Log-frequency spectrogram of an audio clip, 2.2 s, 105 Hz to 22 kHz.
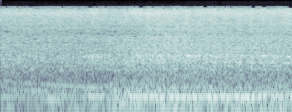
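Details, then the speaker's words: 2003 Mercury Grand Marquis 4.6L V8 at idle: the idle air control valve draws air past itself and makes an acoustic, fluting "yodel" whistle that wavers up and down over the engine, heard from the intake pipe feeding the IAC. "It's trying to suck air past there, and it's creating a musical instrument noise. That's why it sounds acoustic, and it is."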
